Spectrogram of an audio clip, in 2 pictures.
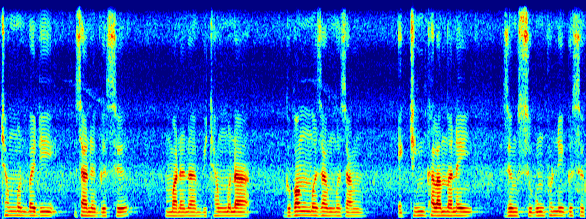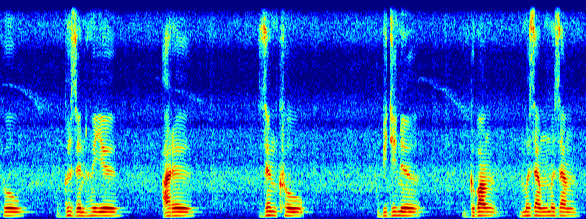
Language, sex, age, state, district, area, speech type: Bodo, male, 18-30, Assam, Chirang, urban, spontaneous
